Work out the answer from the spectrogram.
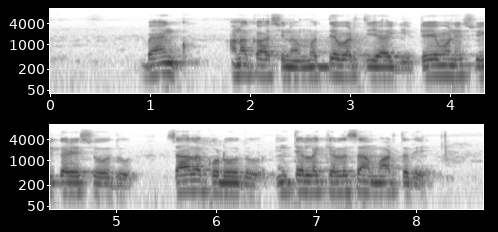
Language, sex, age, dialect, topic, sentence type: Kannada, male, 31-35, Coastal/Dakshin, banking, statement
